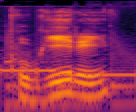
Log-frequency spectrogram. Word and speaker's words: kiri: So we got kiri actually also accent on the last syllable so be careful.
